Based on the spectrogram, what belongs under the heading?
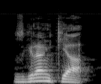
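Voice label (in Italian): "sgranchia", vocabolario dialettale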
